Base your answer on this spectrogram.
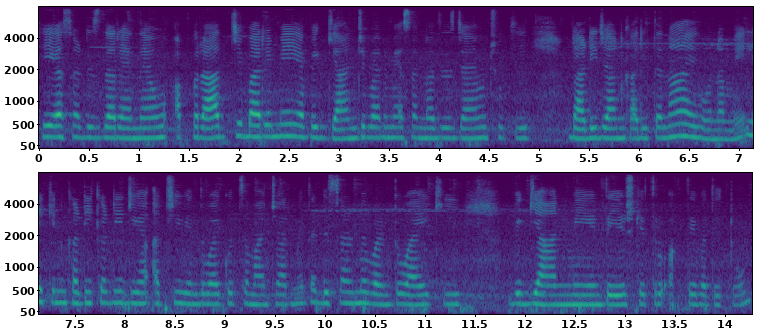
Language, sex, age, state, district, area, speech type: Sindhi, female, 18-30, Uttar Pradesh, Lucknow, rural, spontaneous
